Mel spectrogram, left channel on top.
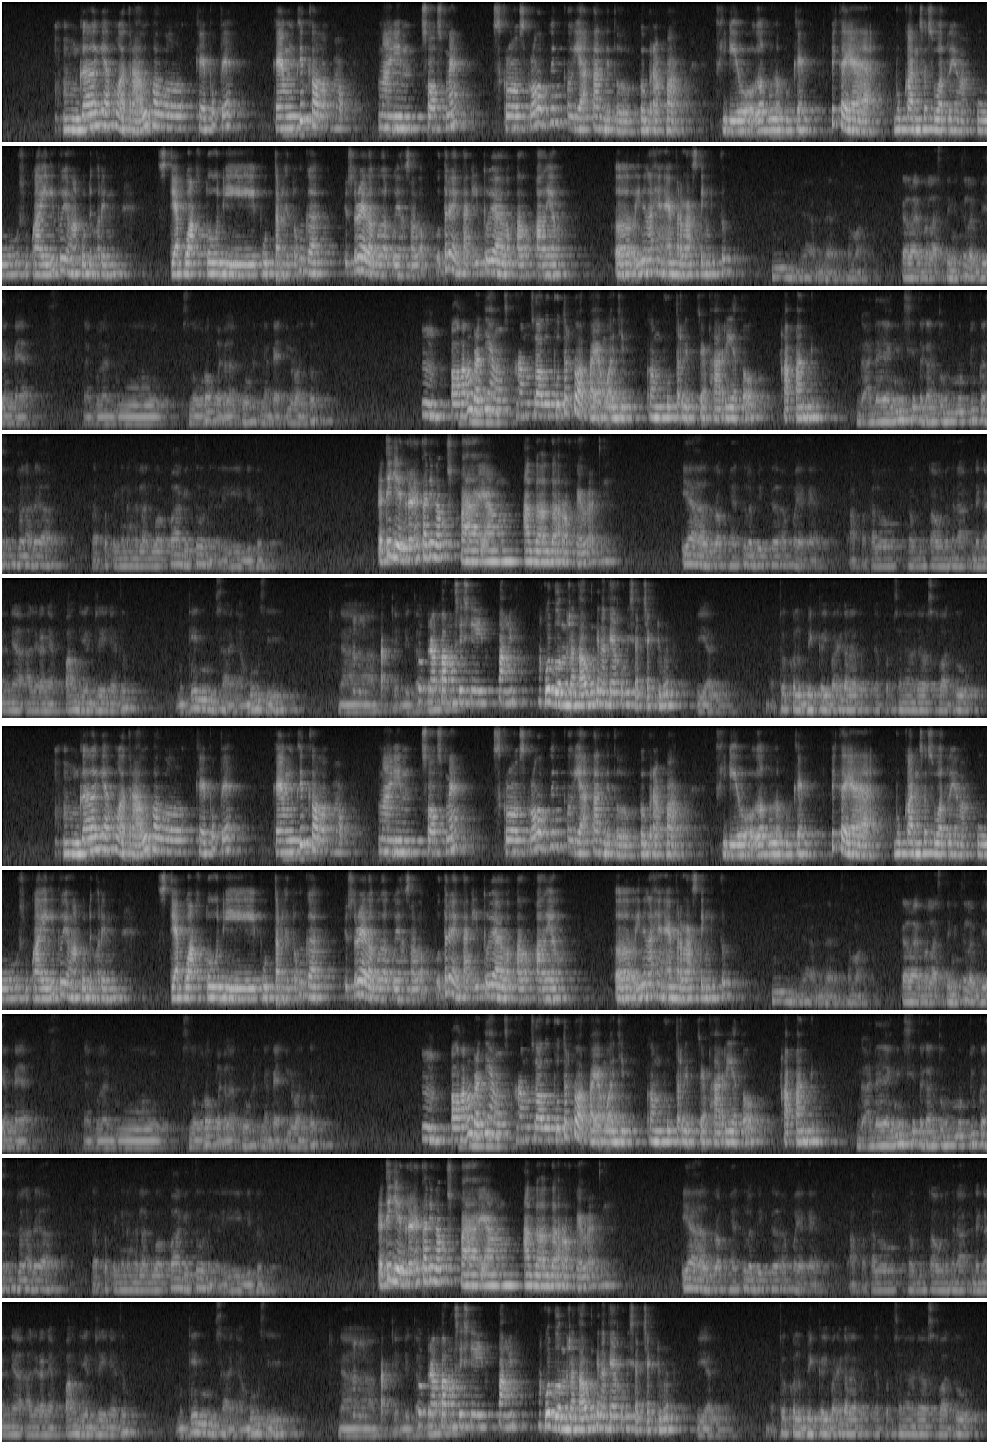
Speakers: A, on the left; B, on the right.
A: Enggak lagi aku nggak terlalu kalau K-pop ya. Kayak
B: Hmm,
A: mungkin kalau main sosmed, scroll-scroll mungkin kelihatan gitu beberapa video lagu-lagu
B: hmm,
A: K-pop. Tapi kayak bukan sesuatu yang aku sukai gitu, yang aku dengerin setiap waktu diputer gitu. Enggak. Justru ya lagu-lagu yang selalu aku puter yang tadi itu ya lokal-lokal yang eh, inilah yang everlasting gitu.
B: hmm, ya benar yang sama. Kalau Everlasting itu lebih yang kayak lagu-lagu slow rock lagu-lagu yang kayak di luar tuh.
A: Hmm. Kalau
B: mm
A: kamu berarti yang kamu selalu puter tuh apa yang wajib kamu puter gitu tiap hari atau kapan?
B: Nggak ada yang ini sih tergantung mood juga sih. Misalnya ada dapat pengen denger lagu apa gitu, dengerin gitu.
A: Berarti genre tadi kamu suka yang agak-agak rock ya berarti.
B: Ya, rocknya itu lebih ke apa ya kayak apa kalau kamu tahu dengan dengannya alirannya punk genrenya itu mungkin bisa nyambung sih. Nah,
A: Hmm.
B: kayak gitu
A: Beberapa
B: karena
A: musisi punk ya. Aku belum pernah tahu, mungkin nanti aku bisa cek juga.
B: iya iya. Nah, itu ke lebih ke ibaratnya kalau dapat dapat misalnya ada sesuatu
